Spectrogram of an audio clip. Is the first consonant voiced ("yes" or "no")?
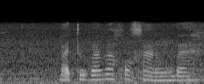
yes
